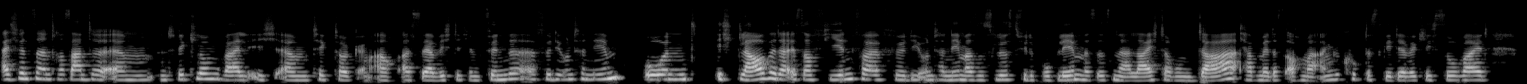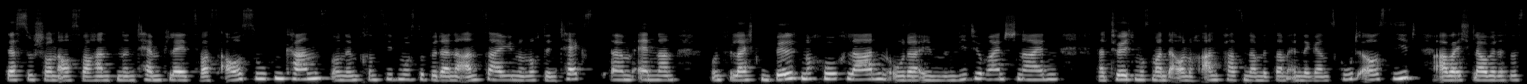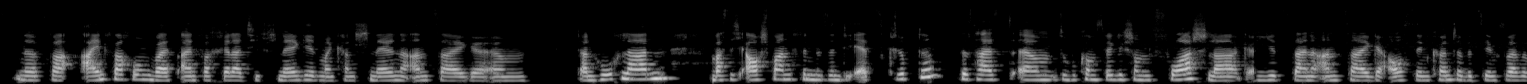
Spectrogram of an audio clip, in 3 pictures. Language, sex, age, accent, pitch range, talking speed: German, female, 20-39, German, 195-230 Hz, 195 wpm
